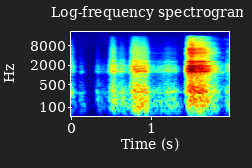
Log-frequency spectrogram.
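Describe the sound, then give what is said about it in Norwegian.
A person imitates heavy panting as if out of breath after running to catch the bus, several loud, breathy huffs in quick uneven succession, with no words spoken. “Det er litt som om, om, du må løpe til bussen, og så kommer du på bussen, så er du egentlig sånn Men du gjør sånn her.”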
